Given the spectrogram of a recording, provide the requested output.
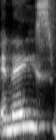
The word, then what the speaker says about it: Ines: I'm Ines, rhymes with face, space, occasionally disgrace.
